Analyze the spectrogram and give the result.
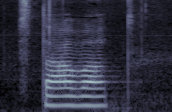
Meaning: imperfective form of vstát
- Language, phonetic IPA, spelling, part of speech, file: Czech, [ˈfstaːvat], vstávat, verb, Cs-vstávat.ogg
